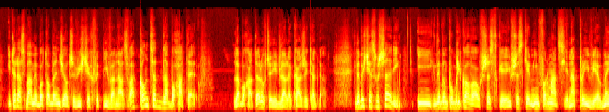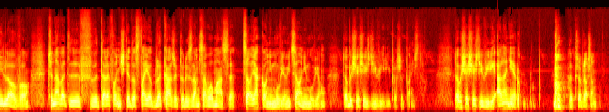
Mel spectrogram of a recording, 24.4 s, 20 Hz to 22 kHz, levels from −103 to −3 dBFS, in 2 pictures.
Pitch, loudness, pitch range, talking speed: 120 Hz, -19 LUFS, 105-165 Hz, 160 wpm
